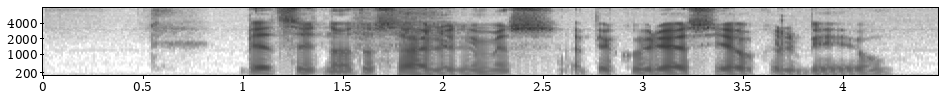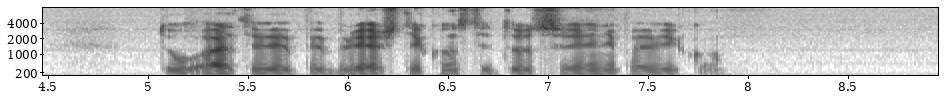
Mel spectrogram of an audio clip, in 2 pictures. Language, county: Lithuanian, Vilnius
